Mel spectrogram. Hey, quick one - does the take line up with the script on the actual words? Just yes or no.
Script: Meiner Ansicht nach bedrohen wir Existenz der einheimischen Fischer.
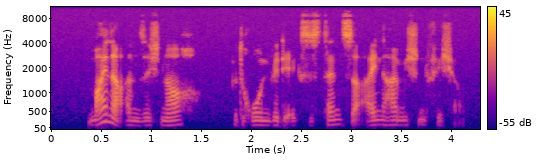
no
